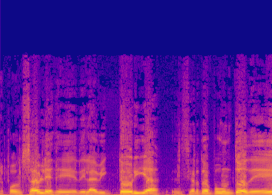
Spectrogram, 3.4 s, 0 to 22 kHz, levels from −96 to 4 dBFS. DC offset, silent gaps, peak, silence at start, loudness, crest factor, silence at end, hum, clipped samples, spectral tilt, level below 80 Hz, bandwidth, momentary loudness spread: under 0.1%; none; -4 dBFS; 0 s; -15 LUFS; 10 dB; 0 s; none; under 0.1%; -5.5 dB/octave; -34 dBFS; 13.5 kHz; 7 LU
